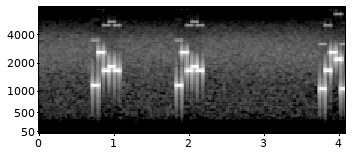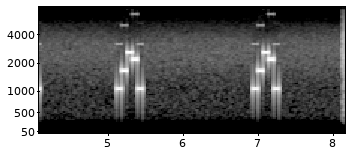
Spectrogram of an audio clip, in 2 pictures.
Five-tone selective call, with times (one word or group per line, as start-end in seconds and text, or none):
0.7-1.1 22676
1.8-2.2 22676
3.7-4.1 16691
5.1-5.4 16691
6.9-7.3 16691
